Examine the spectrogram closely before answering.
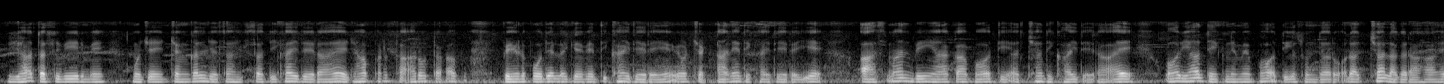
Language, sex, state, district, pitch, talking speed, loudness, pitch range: Hindi, male, Maharashtra, Dhule, 120 Hz, 215 wpm, -19 LUFS, 115-130 Hz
